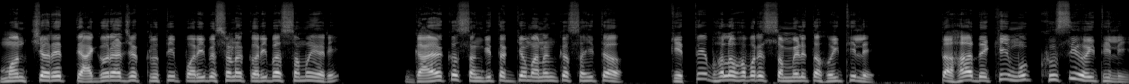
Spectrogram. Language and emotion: Odia, happy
